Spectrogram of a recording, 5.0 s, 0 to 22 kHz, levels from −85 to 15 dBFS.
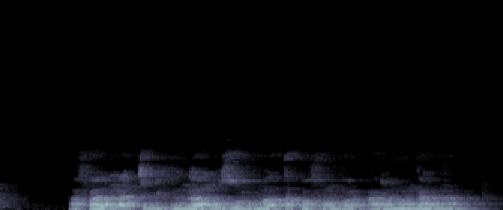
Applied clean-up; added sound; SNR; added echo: none; none; none; reverberation time 0.7 s.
